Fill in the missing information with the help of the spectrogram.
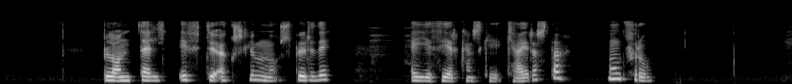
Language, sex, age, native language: Icelandic, female, 50-59, Icelandic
